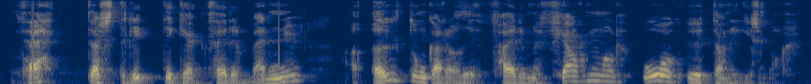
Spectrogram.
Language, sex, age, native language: Icelandic, male, 40-49, Icelandic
